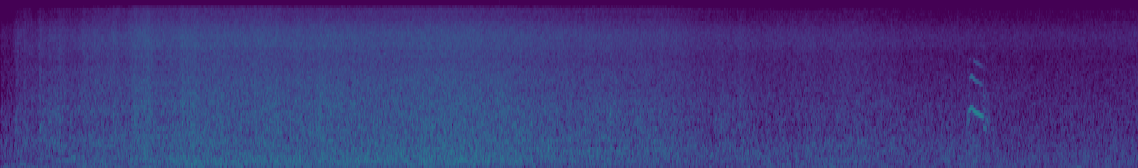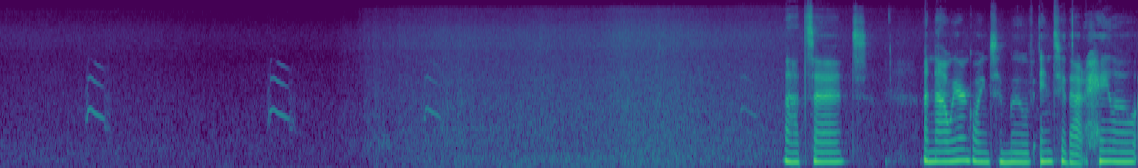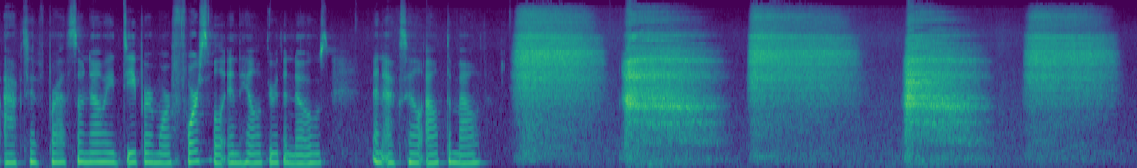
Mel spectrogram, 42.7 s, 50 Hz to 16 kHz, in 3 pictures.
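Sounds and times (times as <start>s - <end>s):
ocean waves breaking on shore: 0.0s - 42.6s
faint brief bird calls chirping: 12.1s - 12.4s, 15.3s - 15.6s, 17.6s - 18.0s, 19.5s - 19.8s
speech: 24.0s - 25.1s, 25.9s - 35.0s.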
